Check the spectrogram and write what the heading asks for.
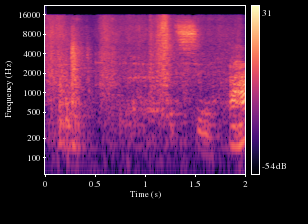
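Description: Plastic packaging wrap rustling and crinkling as it is handled and pulled off the panels of a flat-pack wooden enclosure.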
